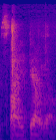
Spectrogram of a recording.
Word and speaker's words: Spidero: I thought it was Spidero, but I figured out it's, you pronounce it Spidero.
